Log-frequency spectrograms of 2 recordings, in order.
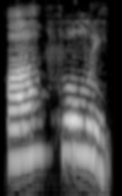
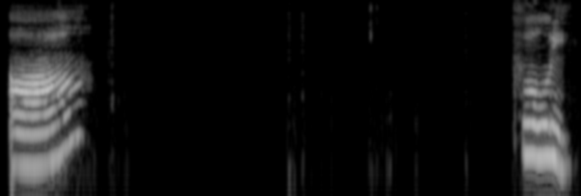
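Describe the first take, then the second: First: Said in the usual way. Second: Aw- then a pause, then fully; syllables split apart. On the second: Shown as a demonstration. Teacher pausing between the two syllables of awfully for the class. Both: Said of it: "How many syllables does awfully have?".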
